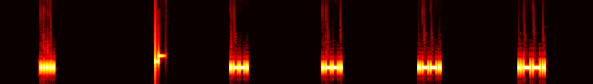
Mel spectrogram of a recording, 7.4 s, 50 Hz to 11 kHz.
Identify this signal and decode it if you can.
Morse code, heard as a keyed tone, about 54 wpm, spaced as for 9 wpm, 700 Hz. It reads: 5 PPPP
